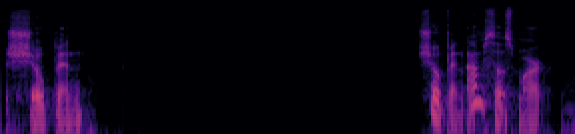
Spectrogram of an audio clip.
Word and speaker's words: Chopin: How to pronounce Chopin. Chopin. I'm so smart. Chopin.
